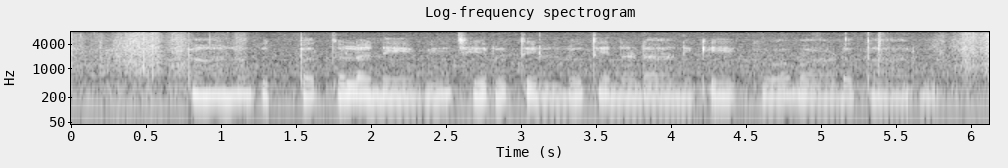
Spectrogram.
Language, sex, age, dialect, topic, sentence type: Telugu, female, 18-24, Utterandhra, agriculture, statement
